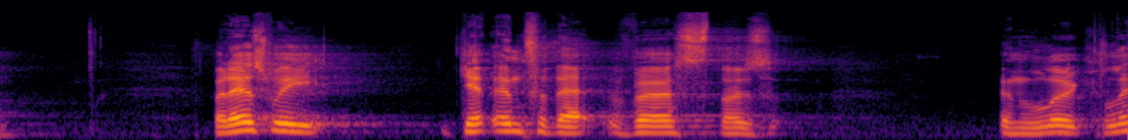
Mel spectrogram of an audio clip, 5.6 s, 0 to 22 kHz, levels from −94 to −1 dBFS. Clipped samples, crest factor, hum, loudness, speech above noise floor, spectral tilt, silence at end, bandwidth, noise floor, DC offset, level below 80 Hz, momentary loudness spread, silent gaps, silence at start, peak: under 0.1%; 24 dB; none; -28 LUFS; 47 dB; -3.5 dB/octave; 0 s; 16 kHz; -75 dBFS; under 0.1%; -76 dBFS; 15 LU; none; 1.1 s; -8 dBFS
